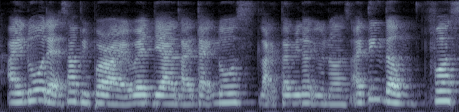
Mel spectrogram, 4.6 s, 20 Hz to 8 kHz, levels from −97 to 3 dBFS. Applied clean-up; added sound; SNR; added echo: none; none; none; reverberation time 0.4 s.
